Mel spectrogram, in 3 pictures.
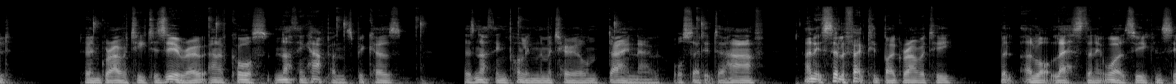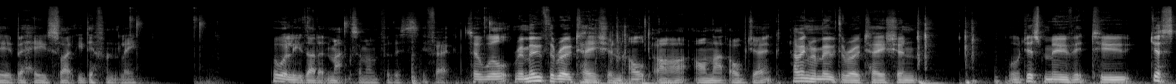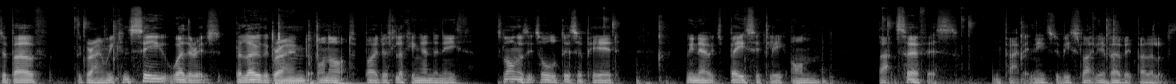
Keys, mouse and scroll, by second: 11.8-13.1 scroll down 1, 13.1 click, 15.9-16.3 scroll up 1, 16.6 click, 17.9 alt+r, 19.5 click, 21.0 g, 21.4 z, 24.2 click, 24.8 middle click, 26.3 g, 26.6 z, 29.5 click, 30.3 middle click, 31.0 scroll down 1, 32.3 click, 33.6 scroll down 1, 34.8 middle click.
